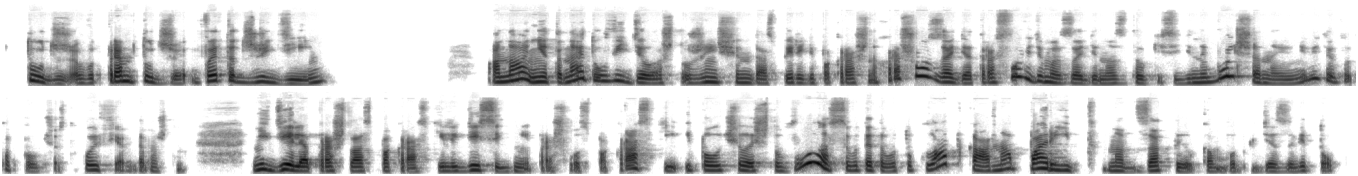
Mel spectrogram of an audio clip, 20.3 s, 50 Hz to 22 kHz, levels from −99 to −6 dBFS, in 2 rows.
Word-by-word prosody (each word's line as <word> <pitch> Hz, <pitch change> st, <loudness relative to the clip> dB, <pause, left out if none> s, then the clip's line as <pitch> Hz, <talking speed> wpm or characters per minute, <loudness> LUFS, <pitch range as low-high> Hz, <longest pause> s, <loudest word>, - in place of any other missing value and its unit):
тут 225 Hz, -, +2 dB
же, 140 Hz, -2 st, -4 dB
вот 160 Hz, +1 st, -6 dB
прям 215 Hz, +1 st, +6 dB
тут 205 Hz, -5 st, -3 dB
же, 145 Hz, +1 st, -5 dB
в -, -, +1 dB
этот 240 Hz, -5 st, +4 dB
же 195 Hz, +4 st, -2 dB
день 155 Hz, +4 st, -3 dB, 1.2 s
Она 245 Hz, +10 st, +6 dB
нет, 195 Hz, -1 st, +3 dB
она 225 Hz, -, +3 dB
это 330 Hz, -, 0 dB
увидела, 185 Hz, -10 st, 0 dB
что 160 Hz, 0 st, -8 dB
у -, -, -2 dB
женщины, 175 Hz, 0 st, -3 dB
да, 155 Hz, -2 st, -2 dB
спереди 165 Hz, +2 st, -4 dB
покрашено 165 Hz, 0 st, -5 dB
хорошо, 435 Hz, -1 st, +3 dB
сзади 190 Hz, -, +1 dB
отросло. 180 Hz, -, -1 dB
Видимо 225 Hz, -, 0 dB
сзади 155 Hz, -2 st, -2 dB
на 145 Hz, +1 st, -4 dB
затылке 150 Hz, 0 st, -7 dB
седины 170 Hz, +5 st, -4 dB
больше, 420 Hz, -, +2 dB
она 160 Hz, -4 st, -3 dB
ее 140 Hz, -, -6 dB
не 160 Hz, +8 st, -6 dB
видит, 330 Hz, 0 st, -3 dB
вот -, -, -9 dB
так -, -, -10 dB
получилось. -, -, -12 dB
Такой 195 Hz, 0 st, -2 dB
эффект, 195 Hz, +1 st, -10 dB
домашний. -, -, -12 dB, 0.5 s
Неделя 200 Hz, -3 st, +7 dB
прошла 160 Hz, 0 st, +1 dB
с 160 Hz, -, -15 dB
покраски, 145 Hz, -3 st, -4 dB
или 160 Hz, 0 st, -1 dB
10 195 Hz, -, 0 dB
дней -, -, -6 dB
прошло -, -, -9 dB
с -, -, -19 dB
покраски, -, -, -2 dB
и 245 Hz, -11 st, -7 dB
получилось, 180 Hz, -2 st, +1 dB
что 160 Hz, -1 st, -7 dB
волосы, 450 Hz, -, +5 dB
вот 180 Hz, -, -6 dB
эта 175 Hz, -3 st, +1 dB
вот 155 Hz, +2 st, -7 dB
укладка- 205 Hz, -, +2 dB
она 205 Hz, +8 st, 0 dB
парит 210 Hz, -7 st, +5 dB, 0.2 s
над 165 Hz, -4 st, -5 dB
затылком, 170 Hz, -3 st, -2 dB
вот 145 Hz, -, -9 dB
где 150 Hz, -, -5 dB
завиток. 150 Hz, +4 st, -7 dB
175 Hz, 190 wpm, -24 LUFS, 160-205 Hz, 1.2 s, Неделя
